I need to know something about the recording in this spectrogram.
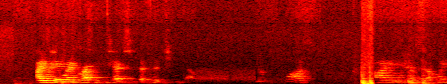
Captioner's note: faintly speaking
